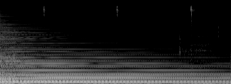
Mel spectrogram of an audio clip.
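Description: Steel-string acoustic guitar, capoed at the second fret, strummed once on an open G chord shape and left to ring out, slowly fading.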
